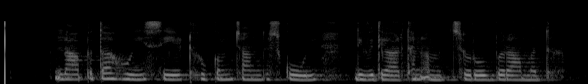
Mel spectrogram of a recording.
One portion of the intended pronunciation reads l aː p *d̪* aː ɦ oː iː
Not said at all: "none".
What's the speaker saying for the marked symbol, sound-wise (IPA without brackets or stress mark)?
t̪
